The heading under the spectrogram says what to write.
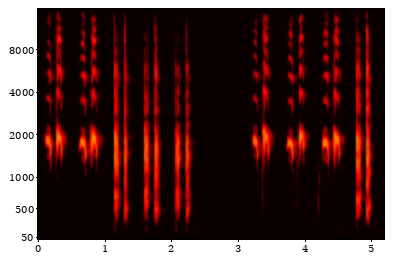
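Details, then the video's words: Parrot whistling in paired sharp notes, bursts repeated about twice a second, with a short pause midway before the pattern resumes. "parrot nice voice talk"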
